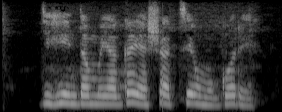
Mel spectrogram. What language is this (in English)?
Kinyarwanda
